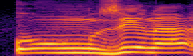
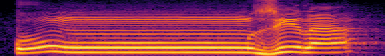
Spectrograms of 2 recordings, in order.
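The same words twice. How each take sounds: First: The nasal sound is cut short and rushed. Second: The nasal sound is held for a long time. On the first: The speaker calls it wrong. "jangan buru-buru, jangan ungzila" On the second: The speaker calls it right. "tapi ungzila"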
